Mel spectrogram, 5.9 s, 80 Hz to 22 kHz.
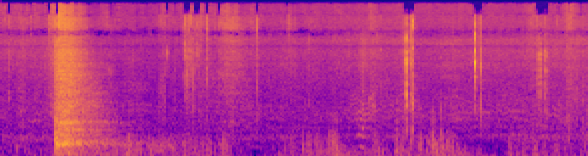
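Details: A strong honey bee colony in Australia, struggling through a February 2022 dearth, drones with a continuous low hum as its hive is inspected. A sharp knock from hive handling sounds near the start, followed by scattered soft clicks.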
